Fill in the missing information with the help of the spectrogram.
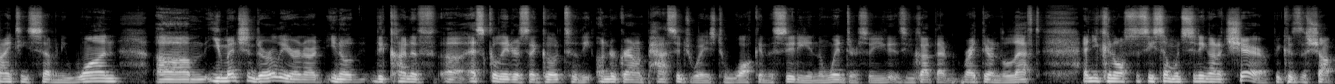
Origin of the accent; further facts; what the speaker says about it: New York, United States; I'm a New Yorker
